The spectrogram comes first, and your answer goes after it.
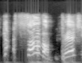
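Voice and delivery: high pained mock curse; mock cursing. Getting shocked and cursing, in a high mock yelp. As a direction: yelp it like a static shock just hit. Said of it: "I'm like".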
